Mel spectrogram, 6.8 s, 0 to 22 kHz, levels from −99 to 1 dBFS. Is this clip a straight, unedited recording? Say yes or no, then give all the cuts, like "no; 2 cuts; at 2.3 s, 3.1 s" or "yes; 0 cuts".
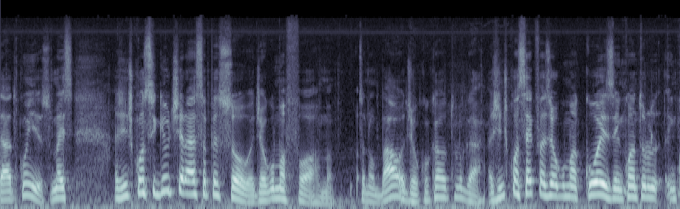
no; 1 cut; at 3.6 s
